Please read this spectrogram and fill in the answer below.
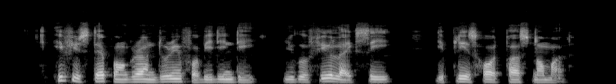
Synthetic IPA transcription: ifjustɛpɔ̃nɡɹãʊ̃ndjuɹĩŋfɔbidĩnde | juɡufilaɪkse | dəpʰleshɔd̚pʰasnɔma̰l

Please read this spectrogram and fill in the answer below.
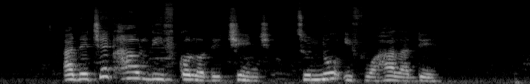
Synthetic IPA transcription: adet͡ʃɛkhawlivkɔlɔdet͡ʃẽnd͡ʒ | tunoʔifwaɦalade

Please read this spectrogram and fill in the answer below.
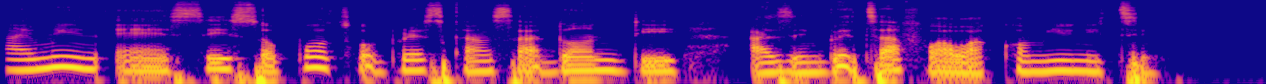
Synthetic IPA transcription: aɪmĩnɛ̰̃nsesɔpʰɔtfɔbɹɛskʰãnsa̰dɔ̃ndeazĩmbɛtʰafɔa̰wakʰɔmjunitʰi

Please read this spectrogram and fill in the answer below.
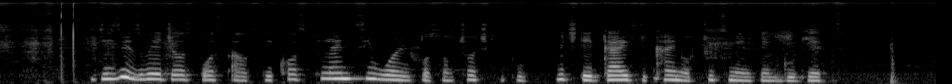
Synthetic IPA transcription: dizizwed͡ʒɔsbɔstaʊtdekʰɔspʰlɛ̃ntʰiwɔɹifɔsɔ̃mt͡ʃɜt͡ʃpʰipʰəlˠ | wit͡ʃdeɡaɪdðəkʰãɪ̃ndɔv̥tʰɹitmɛ̃ntðɛ̃nɡoɡɛt

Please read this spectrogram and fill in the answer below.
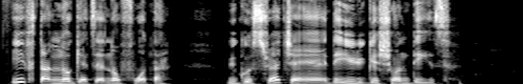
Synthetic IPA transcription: iftãŋnoɡɛtḛnɔfɔta | wiɡostɾɛt͡ʃedeiɾiɡeʃɔndez

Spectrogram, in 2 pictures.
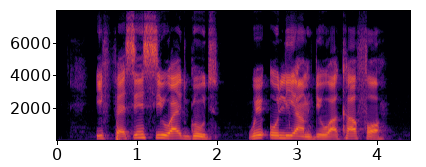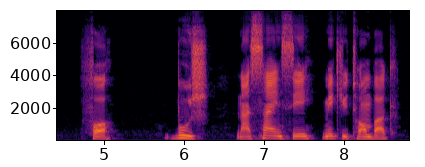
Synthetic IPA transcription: ifpʰɛsĩnsiwaɪtɡot | wʔeʔoliãmdewakaf | fɔ | buʃ | nʔasãɪ̃nsemekʰjutʰɔ̃nbak

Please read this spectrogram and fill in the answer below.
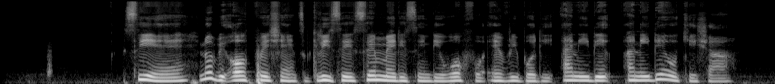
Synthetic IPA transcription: siɛ̃nobiɔlpʰeʃɛ̃ntsɡɹisesemːɛdisĩndewɔkfɔʔɛvɹibɔdiaiãnideokʰeʃa

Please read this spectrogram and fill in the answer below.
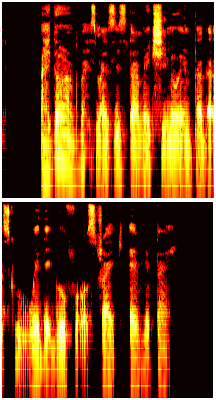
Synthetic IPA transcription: aɪdõnadvaɪzma̰ɪsistəmʔekʃinoɛ̰̃ntadəskʰulwedeɡofɔstɹa̰ɪkɛvɹitʰãɪ̃m

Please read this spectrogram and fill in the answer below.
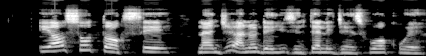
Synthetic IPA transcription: iɔlsotɔkse | naɪd͡ʒiɾianɔdejusĩntɛlid͡ʒɛ̃nswɔkwɛ

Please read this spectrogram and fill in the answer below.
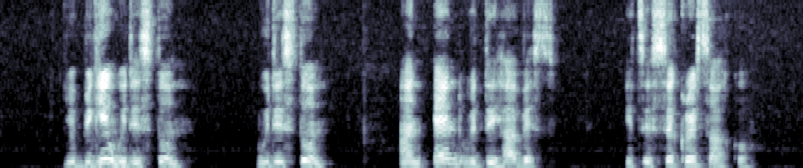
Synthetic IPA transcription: jubiɡĩnwideston | widestõn | ãnɛ̃ndwiðiɦavɛst | itsesekɹɛtsakʰɔl

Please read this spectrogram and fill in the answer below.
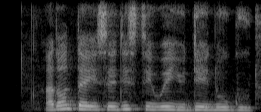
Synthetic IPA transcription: aɪdõn̩tɛljusedistĩŋwejudenoɡud

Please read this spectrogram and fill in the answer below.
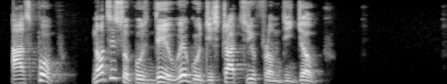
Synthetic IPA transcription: aspop | nɔtĩsoposdeweɡodistɹak̚tjufɹɔ̃mdid͡ʒɔb̚

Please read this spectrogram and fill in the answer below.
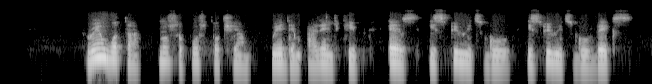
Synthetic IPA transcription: ɹẽnwɔta | nosɔpostɔt͡ʃãm | wɛdɛ̃maɹẽnd͡ʒkʰip̚ | ɛs | ispiɹitsɡo | ispiɹitsɡovɛks

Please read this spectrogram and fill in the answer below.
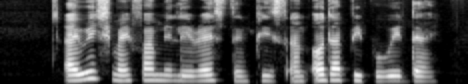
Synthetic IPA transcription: ʔa̰ɪwiʃmaɪfamiliɹɛstĩnpʰisã̰nɔ̰dapipʰol̩wedaɪ

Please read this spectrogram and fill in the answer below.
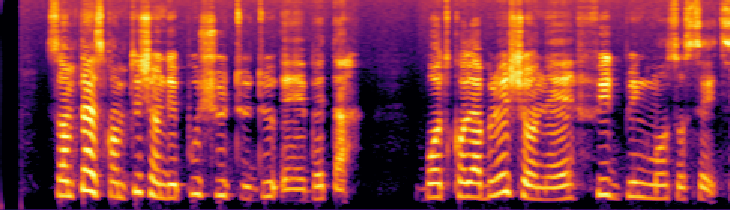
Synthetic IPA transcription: sɔ̃mtãɪ̃mskɔ̃mpe̥tiʃɔ̃ndepuʃjutʰuduʔɛbɛta | bɔtkɔlabɔɹeʃɔ̃nɛfid̚bɹĩŋɡmɔsɔsɛt

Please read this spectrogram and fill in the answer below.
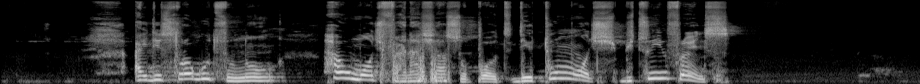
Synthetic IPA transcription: aɪdestɹɔɡltʰuno | hawmɔt͡ʃfaɪnãnʃalsɔpɔtdetʰumɔt͡ʃbitʰwĩnfɹɛ̃nds

